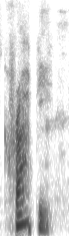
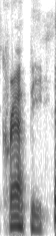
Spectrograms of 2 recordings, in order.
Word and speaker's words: crappie: He goes, how do you say this word? You know, like, that's crappie. He's like, good, because I thought it was crappy.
